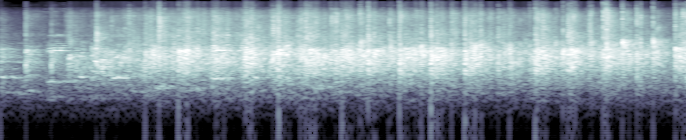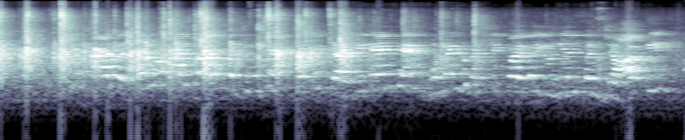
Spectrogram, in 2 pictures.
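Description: Sustained applause from a seated audience at a May Day gathering of domestic workers demanding social security, dense clapping filling the room for over ten seconds before thinning toward the end, with voices mixed in.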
